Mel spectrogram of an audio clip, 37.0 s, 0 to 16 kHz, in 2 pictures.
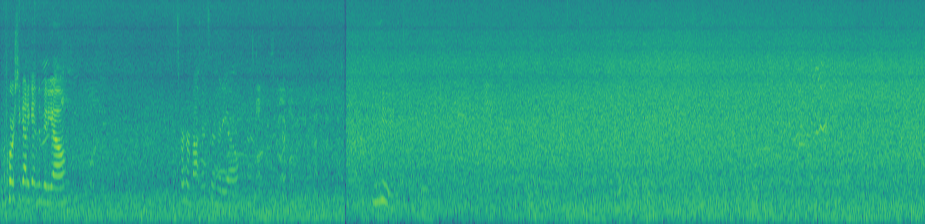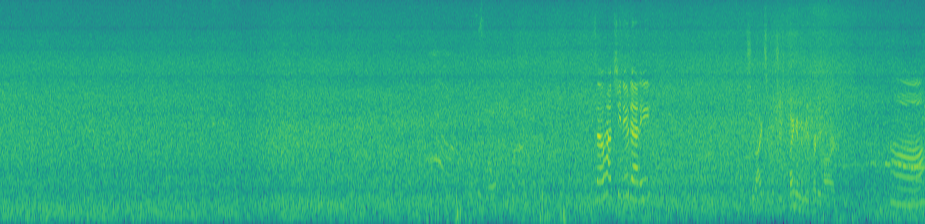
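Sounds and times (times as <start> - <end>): surf breaking on beach: 0.0 - 37.0
wind buffeting microphone: 0.0 - 37.0.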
